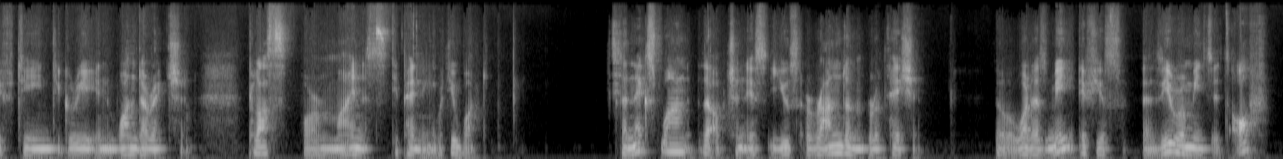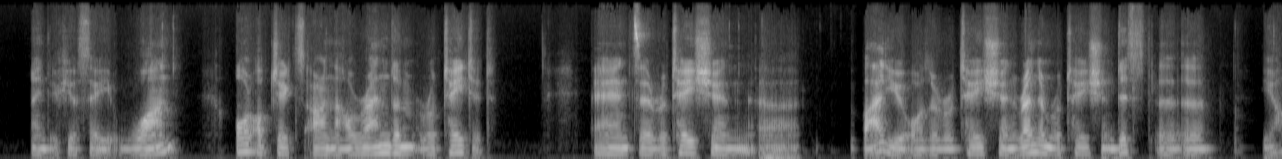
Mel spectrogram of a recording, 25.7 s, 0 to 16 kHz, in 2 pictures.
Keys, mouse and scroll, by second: 1.5 shift+middle click, 1.5 click, 1.5 1, 1.5 5, 1.5 Return, 1.6 click, 9.7 Return, 9.7 click, 9.7 1, 9.7 5, 9.9-11.3 scroll up 1, 20.8 Return, 20.8 click, 20.8 scroll up 1, 20.8 5, 20.8 3, 23.5 scroll up 1.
